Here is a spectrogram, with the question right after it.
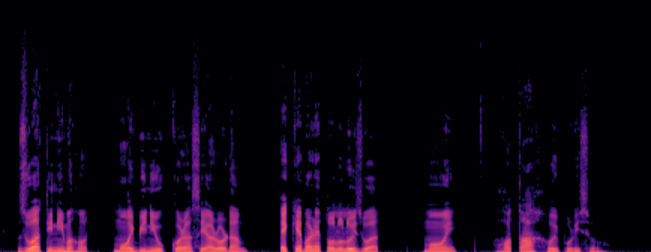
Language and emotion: Assamese, sad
